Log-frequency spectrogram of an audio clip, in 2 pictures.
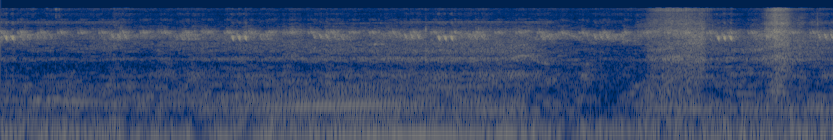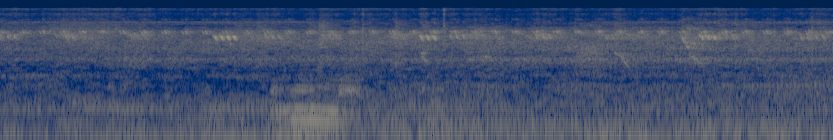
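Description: An insect chirping steadily in short, evenly repeating pulses, with a brief rustle of leaves being handled a little after three seconds in.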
